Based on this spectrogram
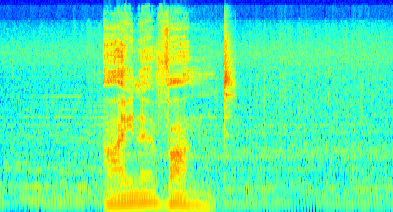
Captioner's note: german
